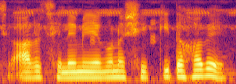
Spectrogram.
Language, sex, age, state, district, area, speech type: Bengali, female, 45-60, West Bengal, Birbhum, urban, spontaneous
